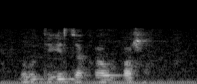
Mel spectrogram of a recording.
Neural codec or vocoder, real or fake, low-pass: none; real; 5.4 kHz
